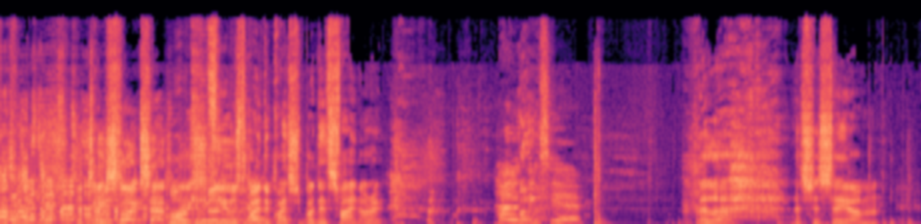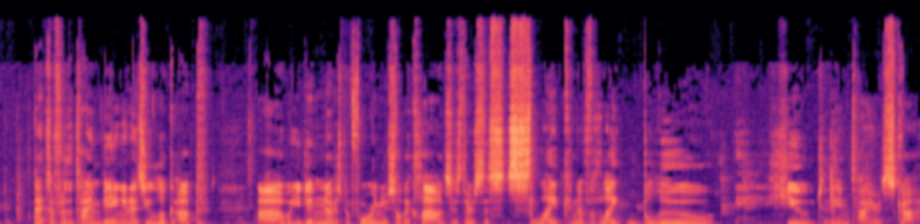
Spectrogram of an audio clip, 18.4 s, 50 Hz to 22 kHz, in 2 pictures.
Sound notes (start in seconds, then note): 1.9 laughter; 6.8 sighs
